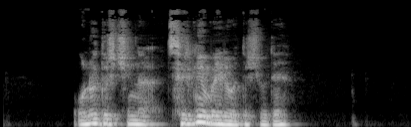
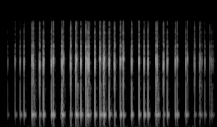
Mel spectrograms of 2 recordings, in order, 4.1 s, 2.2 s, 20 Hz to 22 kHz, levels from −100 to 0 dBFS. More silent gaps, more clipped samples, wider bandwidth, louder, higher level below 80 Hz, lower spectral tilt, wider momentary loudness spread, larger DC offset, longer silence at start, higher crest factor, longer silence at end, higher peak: neither; neither; first, 15 kHz vs 11.5 kHz; first, -21 LUFS vs -37 LUFS; first, -54 dBFS vs -88 dBFS; first, -6.5 dB/octave vs 1 dB/octave; about the same, 8 LU vs 9 LU; neither; first, 0.8 s vs 0.3 s; second, 16 dB vs 24 dB; first, 1.2 s vs 0.05 s; first, -6 dBFS vs -18 dBFS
